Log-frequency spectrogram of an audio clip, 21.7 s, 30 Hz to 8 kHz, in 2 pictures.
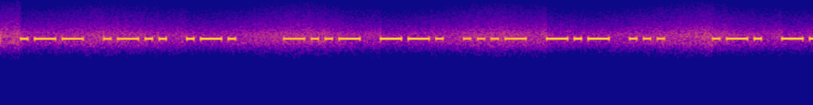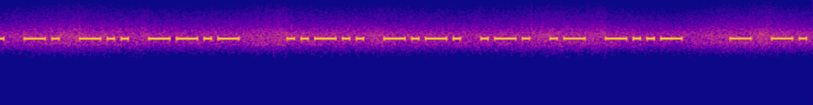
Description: Morse code (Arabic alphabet), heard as a keyed tone, machine-sent, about 13 wpm, 1030 Hz, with radio static and a narrow filter. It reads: … صغضكس رنندق هثراص …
